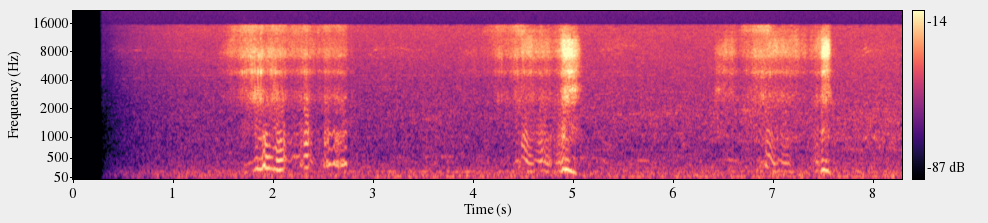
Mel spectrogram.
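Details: Orange domestic cat asleep on a comfy couch, snoring softly: three breathy, rasping snores arrive roughly every two and a half seconds, each a short broadband rush, over a quiet low room hum.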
